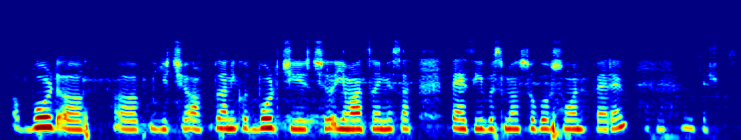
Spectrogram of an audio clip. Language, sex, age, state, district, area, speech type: Kashmiri, female, 30-45, Jammu and Kashmir, Srinagar, urban, spontaneous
